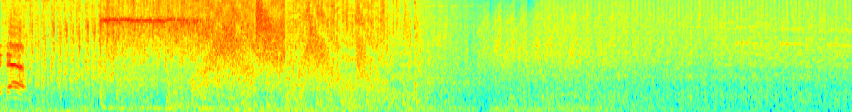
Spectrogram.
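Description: A giant skeleton crashes to the ground with a deep rumbling smash.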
